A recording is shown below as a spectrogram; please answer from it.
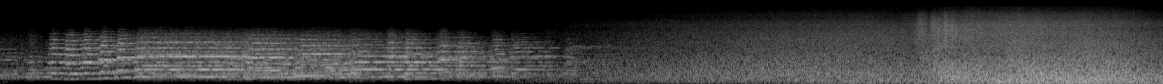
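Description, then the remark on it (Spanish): A few seconds of tonal music give way to the steady rush of Indian Ocean surf, with a louder wave surging and breaking near the end. “el Océano Índico.”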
